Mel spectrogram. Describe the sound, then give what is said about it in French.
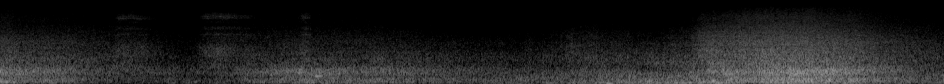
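Ocean surf washing in waves, a continuous rushing hiss with wind noise that ebbs slightly and then swells louder toward the end. “les vagues qui montent. Et là, j'entends l'eau, il me caresse.”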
